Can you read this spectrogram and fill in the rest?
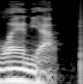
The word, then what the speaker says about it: lagniappe: We believe in lagniappe in Louisiana, which is not spelled the way it's pronounced.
